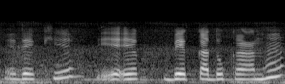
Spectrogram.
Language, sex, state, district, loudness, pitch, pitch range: Hindi, female, Bihar, West Champaran, -17 LUFS, 245 Hz, 235-255 Hz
